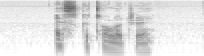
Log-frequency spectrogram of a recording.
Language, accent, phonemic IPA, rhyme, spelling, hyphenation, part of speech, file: English, UK, /ˌɛsk.əˈtɒl.ə.d͡ʒi/, -ɒlədʒi, eschatology, es‧cha‧to‧lo‧gy, noun, En-uk-eschatology.ogg
- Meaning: A system of doctrines concerning final matters, such as death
